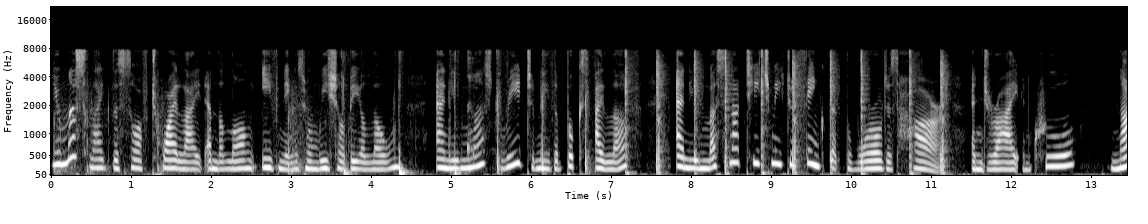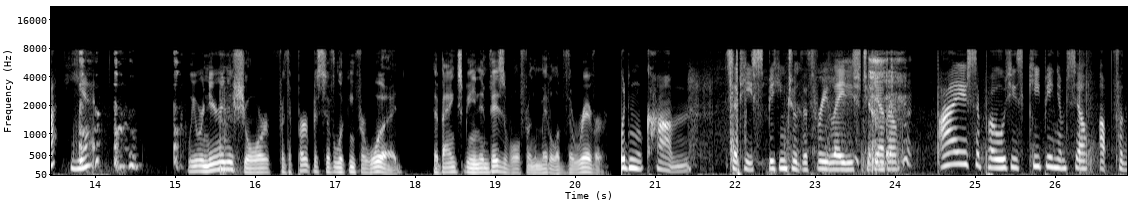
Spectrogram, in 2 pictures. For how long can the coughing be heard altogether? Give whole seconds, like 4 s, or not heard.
4 s.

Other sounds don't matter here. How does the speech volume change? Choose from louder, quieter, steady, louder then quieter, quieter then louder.
steady.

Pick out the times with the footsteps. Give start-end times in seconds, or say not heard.
3.6-11.2.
